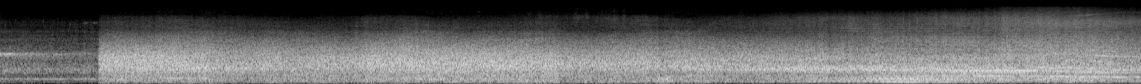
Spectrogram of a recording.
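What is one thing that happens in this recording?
Tyres rush over a highway.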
